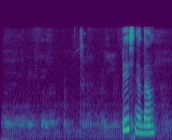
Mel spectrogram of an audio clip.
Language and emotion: Russian, neutral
